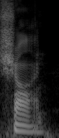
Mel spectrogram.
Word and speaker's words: Chone: Oh, apparently it's pronounced Shawn.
